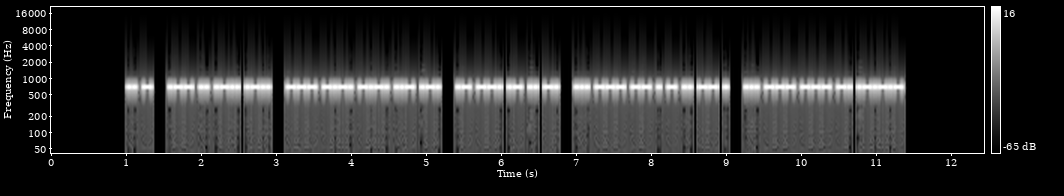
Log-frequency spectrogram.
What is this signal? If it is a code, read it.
Morse code, heard as a keyed tone, about 34 wpm, 700 Hz. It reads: IT WILL OCCUR AGAIN SOMETIME SOON.
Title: Sentences from Top 1000 Words - Review Part 6 - 35wpm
